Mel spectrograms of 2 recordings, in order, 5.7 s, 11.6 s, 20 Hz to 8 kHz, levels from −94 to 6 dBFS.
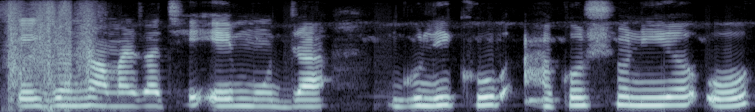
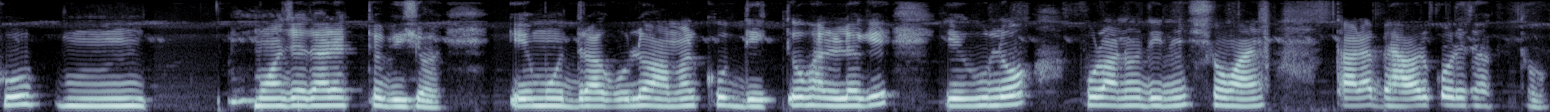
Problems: constant background noise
